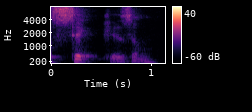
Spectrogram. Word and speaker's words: Sikhism: not with Islam not with Hinduism not with Sikhism which is the proper way to pronounce Sikhism if for members of the Sikh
